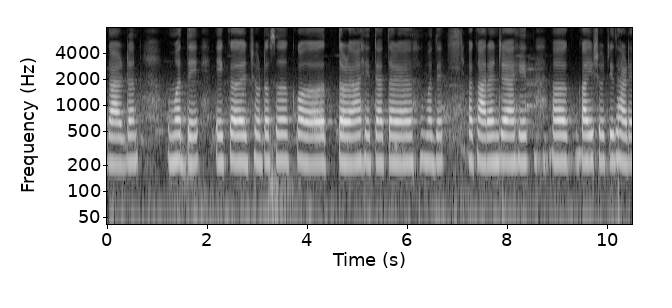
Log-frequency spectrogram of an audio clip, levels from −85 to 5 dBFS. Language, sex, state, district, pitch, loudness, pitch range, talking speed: Marathi, female, Maharashtra, Pune, 220 Hz, -15 LUFS, 215-225 Hz, 105 wpm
